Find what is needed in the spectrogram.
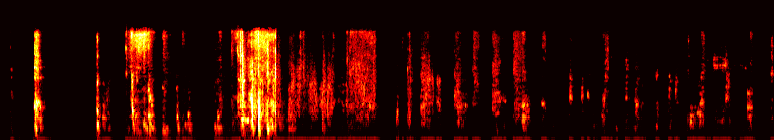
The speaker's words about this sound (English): I'm actually going to grab a piece of paper too.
